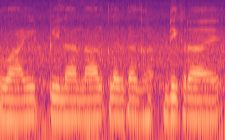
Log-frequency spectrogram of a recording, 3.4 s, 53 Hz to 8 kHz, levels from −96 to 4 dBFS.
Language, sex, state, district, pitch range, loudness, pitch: Hindi, male, Gujarat, Valsad, 115-120 Hz, -16 LUFS, 120 Hz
